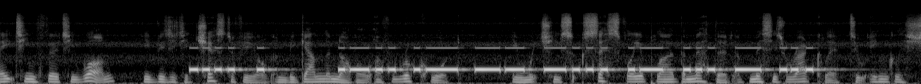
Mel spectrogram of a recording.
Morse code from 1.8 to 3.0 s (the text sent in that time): HE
